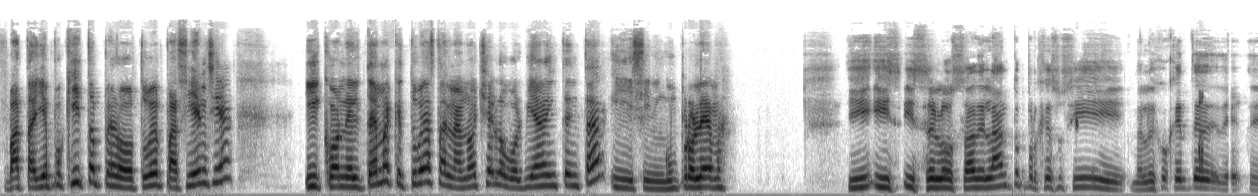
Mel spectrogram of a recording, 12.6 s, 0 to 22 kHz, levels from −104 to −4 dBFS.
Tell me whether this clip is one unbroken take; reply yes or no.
yes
